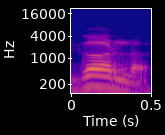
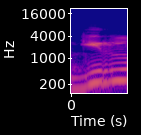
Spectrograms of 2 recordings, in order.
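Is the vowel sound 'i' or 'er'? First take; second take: er; i. First: The vowel sounds like 'er'. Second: The vowel sounds like 'i'. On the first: The speaker calls it right. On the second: The speaker calls it wrong.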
